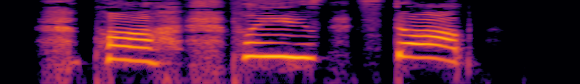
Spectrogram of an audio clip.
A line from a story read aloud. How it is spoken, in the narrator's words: Kaya cried out, then sobbed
